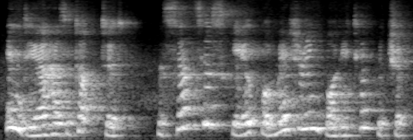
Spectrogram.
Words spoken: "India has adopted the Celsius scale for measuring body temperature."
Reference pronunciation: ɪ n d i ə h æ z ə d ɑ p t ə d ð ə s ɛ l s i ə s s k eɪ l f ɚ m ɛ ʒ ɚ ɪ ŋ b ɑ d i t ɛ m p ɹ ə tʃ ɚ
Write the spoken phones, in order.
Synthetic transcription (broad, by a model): ɪ n d i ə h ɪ z ə d ɑ p t ə d ð ə s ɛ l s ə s s k eɪ l f ɚ m ɛ ʒ ɚ ɪ ŋ b ɑ d i t ɛ m p ɹ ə tʃ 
